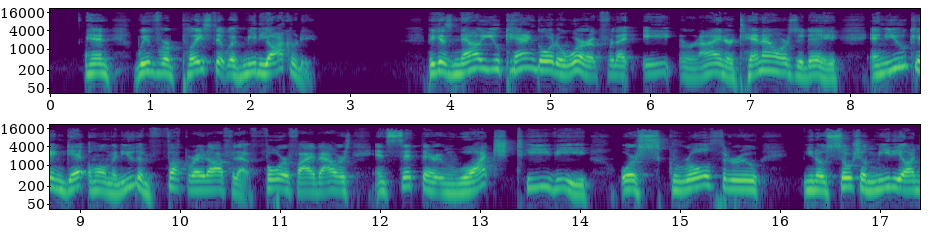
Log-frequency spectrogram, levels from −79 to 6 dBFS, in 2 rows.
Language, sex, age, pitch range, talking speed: English, male, 20-39, 140-185 Hz, 185 wpm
